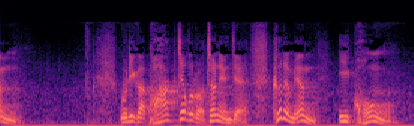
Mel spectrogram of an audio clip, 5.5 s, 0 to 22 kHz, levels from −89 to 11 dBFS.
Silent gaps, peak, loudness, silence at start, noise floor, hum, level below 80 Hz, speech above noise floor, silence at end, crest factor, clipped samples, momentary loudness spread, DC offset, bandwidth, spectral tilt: none; -2 dBFS; -18 LUFS; 0 s; -46 dBFS; none; -50 dBFS; 29 dB; 0.15 s; 16 dB; under 0.1%; 14 LU; 2%; 11 kHz; -6.5 dB/octave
